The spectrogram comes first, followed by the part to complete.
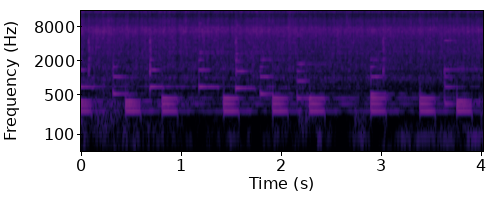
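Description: Diced chicken and vegetables sizzling in oil in a non-stick wok while a spatula stirs them, a steady hiss. Background music of short, quick notes plays over it.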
